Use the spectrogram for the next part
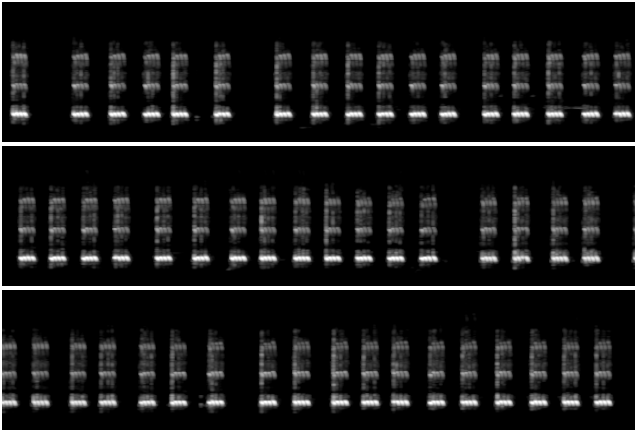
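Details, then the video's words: Loud, clear cricket chirps, a steady train of short pulsed notes roughly three per second, broken by a few brief gaps, with nothing else audible behind them. "Suara Jangkrik Jernih Keras"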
